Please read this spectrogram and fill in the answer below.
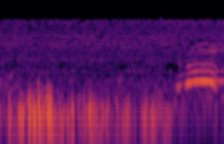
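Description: Distant voices calling out across an open field, ending in a short pitched call that rises and then falls.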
